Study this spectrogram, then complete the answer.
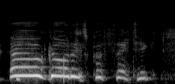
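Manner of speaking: high-pitched laugh through the words; real amused laugh breaking the words. Real, not acted. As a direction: laugh at your own silliness, real. Laughing at himself.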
